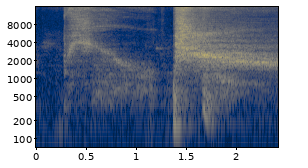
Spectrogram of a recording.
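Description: A young child's voice making two falling, hissing 'pshhh' whoosh sound effects, the second louder, in imitation of arrows shot from a toy bow.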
